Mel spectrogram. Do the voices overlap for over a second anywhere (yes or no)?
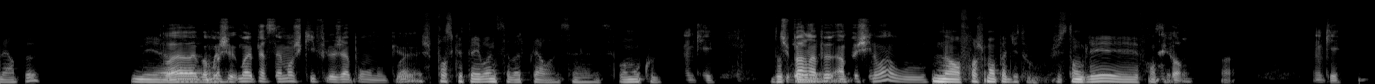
no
